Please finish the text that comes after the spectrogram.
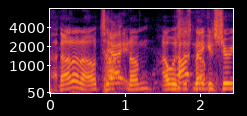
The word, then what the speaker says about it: Tottenham: win yesterday getting ready for week five at Tottenham hot spur Tottenham hot spur oh you said it wrong no no no Tottenham I was just making sure you knew no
